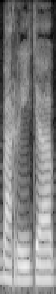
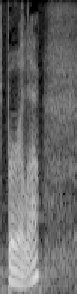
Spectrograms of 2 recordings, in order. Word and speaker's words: Barilla: I pronounce it Barilla because the double L in Spanish sounds like an English J, but I know that it's Barilla.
